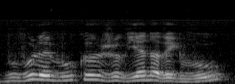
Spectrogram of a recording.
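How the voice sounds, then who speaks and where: Male reader doing a young Italian woman, raised pitch, curt and contemptuous. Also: a little slow, darkish tone. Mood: abrupt.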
